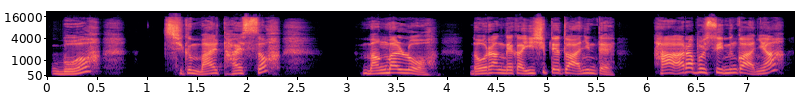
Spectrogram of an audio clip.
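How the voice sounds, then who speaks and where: A man's voice: high-pitched, moderate pace, sharp tone, dry recording, clean studio sound. A man voicing a calculating, condescending man in his late thirties in a scripted audio drama for a story channel, talking down to his girlfriend. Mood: resentful. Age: 30s. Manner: sneering and condescending.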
